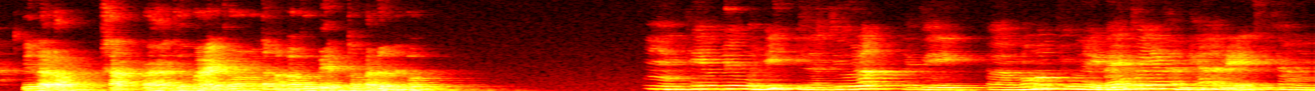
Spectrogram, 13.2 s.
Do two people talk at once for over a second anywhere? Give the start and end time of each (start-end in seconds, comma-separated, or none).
none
